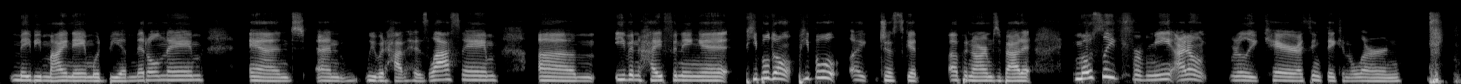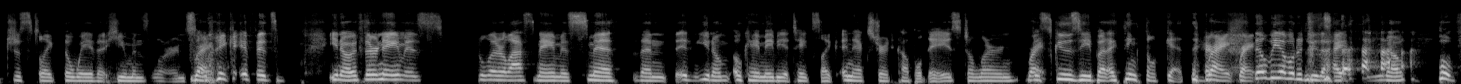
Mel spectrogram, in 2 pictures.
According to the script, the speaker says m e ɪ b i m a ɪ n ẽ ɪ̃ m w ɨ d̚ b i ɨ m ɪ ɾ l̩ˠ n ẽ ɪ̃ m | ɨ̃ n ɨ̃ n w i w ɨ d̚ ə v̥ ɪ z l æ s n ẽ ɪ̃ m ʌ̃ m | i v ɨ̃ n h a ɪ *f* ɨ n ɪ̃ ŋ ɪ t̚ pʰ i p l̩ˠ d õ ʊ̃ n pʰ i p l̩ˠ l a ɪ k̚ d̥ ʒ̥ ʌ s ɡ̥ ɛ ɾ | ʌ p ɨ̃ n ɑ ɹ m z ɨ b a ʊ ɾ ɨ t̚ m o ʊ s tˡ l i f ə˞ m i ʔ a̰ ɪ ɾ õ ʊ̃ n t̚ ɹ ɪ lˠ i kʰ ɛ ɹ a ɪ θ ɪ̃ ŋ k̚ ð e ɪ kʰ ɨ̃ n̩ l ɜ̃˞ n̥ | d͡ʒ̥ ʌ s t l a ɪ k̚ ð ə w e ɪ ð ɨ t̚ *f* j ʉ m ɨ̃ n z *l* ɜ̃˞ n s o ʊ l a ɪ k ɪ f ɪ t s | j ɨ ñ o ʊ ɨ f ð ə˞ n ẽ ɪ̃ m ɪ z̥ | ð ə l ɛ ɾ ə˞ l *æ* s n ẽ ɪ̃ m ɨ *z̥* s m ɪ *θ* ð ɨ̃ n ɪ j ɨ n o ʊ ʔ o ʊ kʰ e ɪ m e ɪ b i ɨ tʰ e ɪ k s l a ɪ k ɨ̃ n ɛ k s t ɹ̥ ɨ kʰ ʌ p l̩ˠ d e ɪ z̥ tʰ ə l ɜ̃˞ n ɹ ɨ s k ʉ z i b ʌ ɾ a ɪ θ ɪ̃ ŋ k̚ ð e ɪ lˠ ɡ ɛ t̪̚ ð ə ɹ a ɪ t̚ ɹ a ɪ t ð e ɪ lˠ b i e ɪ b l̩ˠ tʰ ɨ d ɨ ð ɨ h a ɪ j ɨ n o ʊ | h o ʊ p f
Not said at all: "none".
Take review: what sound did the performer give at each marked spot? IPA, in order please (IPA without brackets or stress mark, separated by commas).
f, h, l, æ, z̥, θ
